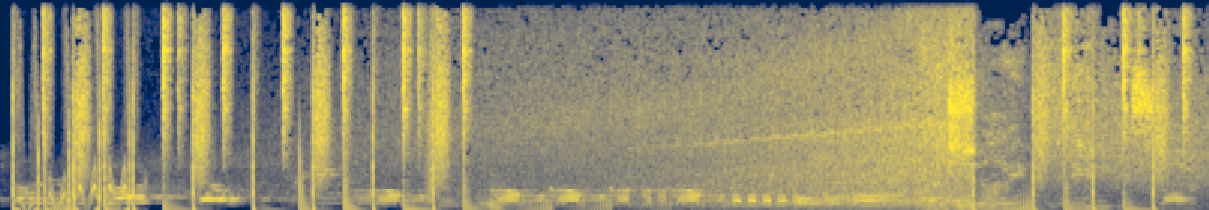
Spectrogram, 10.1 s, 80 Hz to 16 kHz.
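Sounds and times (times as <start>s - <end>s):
rising noise sweep: 2.3s - 9.4s.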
